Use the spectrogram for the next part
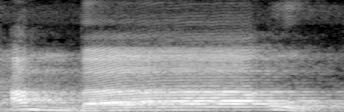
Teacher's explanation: Kemudian pada kata berikutnya amba'u, di sana terdapat hukum bacaan mad wajib muttasil, yaitu yang mana ketika mad tabi'i amba bertemu dengan hamzah pada satu kata, maka kita membacanya bisa 4 ataupun 5 harokat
